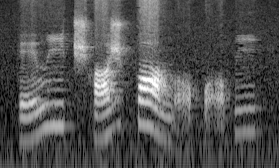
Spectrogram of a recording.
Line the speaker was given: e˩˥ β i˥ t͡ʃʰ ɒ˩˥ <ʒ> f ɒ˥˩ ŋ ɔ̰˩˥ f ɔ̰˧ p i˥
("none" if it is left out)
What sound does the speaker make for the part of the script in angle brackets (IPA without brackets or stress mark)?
ʒ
